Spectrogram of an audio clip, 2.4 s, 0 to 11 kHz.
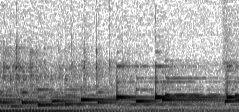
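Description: Live jazz-rock band music from a 1977 concert recording: a quick run of single melodic notes climbing in pitch, then a few sharper, louder struck notes over a held low tone.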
